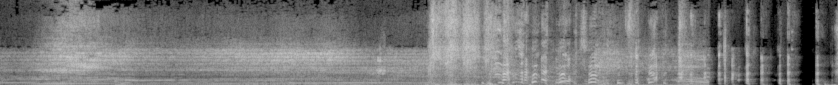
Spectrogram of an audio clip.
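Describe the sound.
A car suddenly accelerates with a rising, roaring engine rev and a hint of tire squeal, then ends in harsh scraping and thumping as it hits the curb, with voices talking over the start.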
